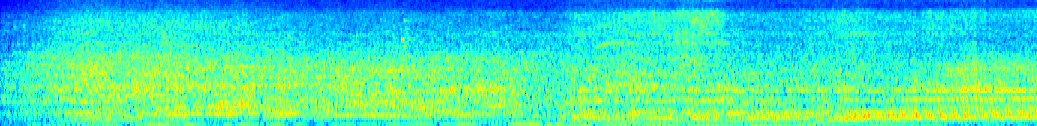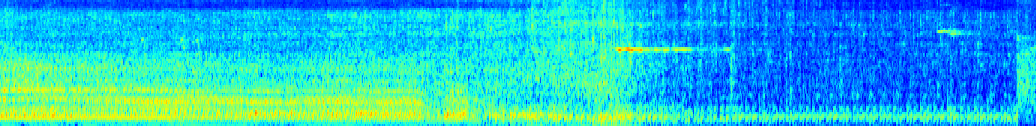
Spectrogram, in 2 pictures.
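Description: Motorcycle engine running steadily as the bike rides along. About ten seconds in the engine note dips and rises again as it slows, then it runs on lower and quieter.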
